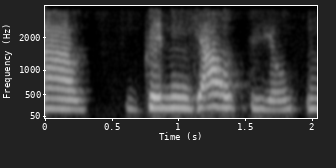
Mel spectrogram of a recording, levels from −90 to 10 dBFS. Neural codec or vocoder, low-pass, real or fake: codec, 16 kHz, 1.1 kbps, Voila-Tokenizer; 3.6 kHz; fake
